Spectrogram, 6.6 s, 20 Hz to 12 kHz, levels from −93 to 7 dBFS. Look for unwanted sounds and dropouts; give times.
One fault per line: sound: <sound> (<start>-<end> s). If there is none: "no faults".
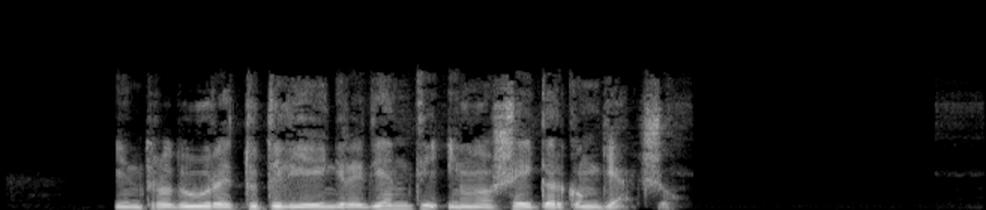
no faults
